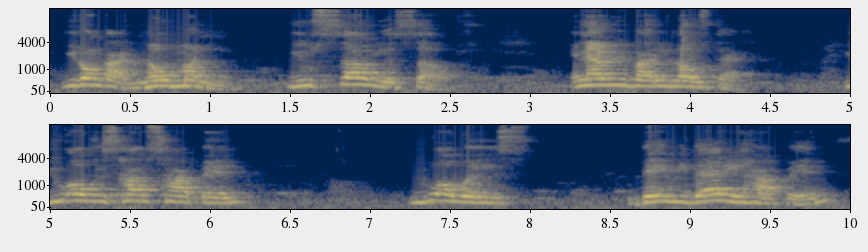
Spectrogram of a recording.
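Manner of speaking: angry rant. Real, not acted. Woman yelling at her partner's side girl, furious and loud.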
